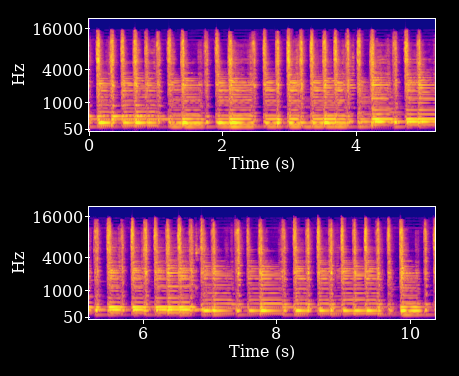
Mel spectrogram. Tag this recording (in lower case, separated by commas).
music, musical instrument, plucked string instrument, guitar, acoustic guitar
